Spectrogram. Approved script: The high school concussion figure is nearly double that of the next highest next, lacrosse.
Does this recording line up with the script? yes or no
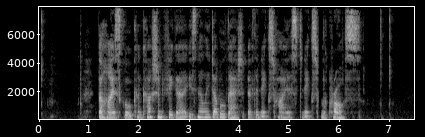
yes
